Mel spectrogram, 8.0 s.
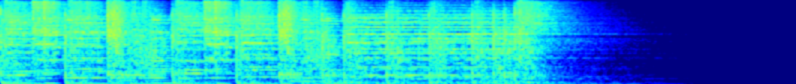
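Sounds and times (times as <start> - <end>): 
jingle: 0.0 - 6.2.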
